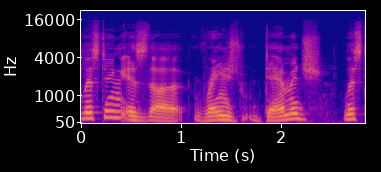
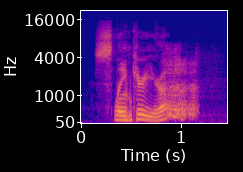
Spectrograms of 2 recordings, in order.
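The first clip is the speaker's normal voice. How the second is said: plain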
